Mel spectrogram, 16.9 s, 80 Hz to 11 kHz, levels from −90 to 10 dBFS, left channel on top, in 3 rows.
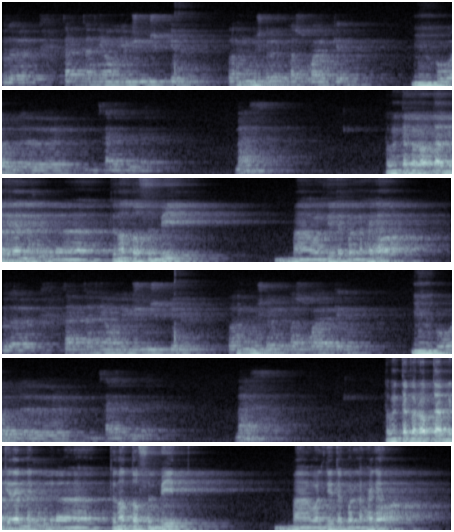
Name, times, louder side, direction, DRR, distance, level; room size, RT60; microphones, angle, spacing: voice 1, 0.0-2.4 2.8-4.4 5.4-7.5 8.5-9.1 11.6-11.8 15.9-16.2, left 1 dB, 75° left, -5 dB, 2.3 m, -31 dB
voice 2, 2.9-3.2 5.1-5.5 10.4-13.5 14.7-16.1, right 2 dB, 85° right, 4 dB, 0.8 m, -19 dB
9.1 x 8.6 x 3.3 m, 1.5 s
head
